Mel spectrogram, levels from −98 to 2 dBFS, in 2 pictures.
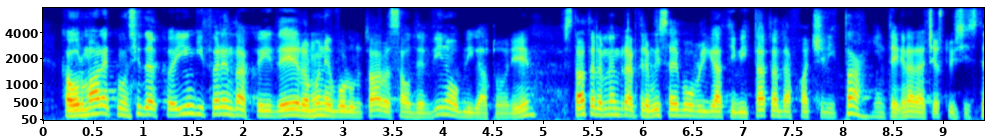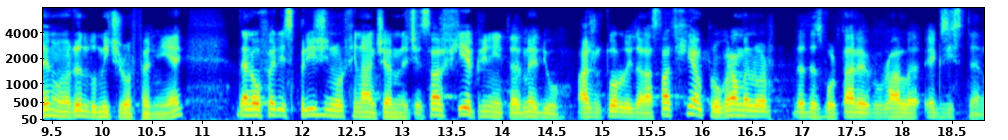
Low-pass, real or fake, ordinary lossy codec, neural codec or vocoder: none; fake; none; codec, 16 kHz, 2 kbps, X-Codec, HuBERT features, trained on balanced general audio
